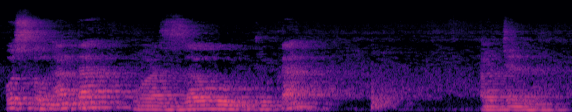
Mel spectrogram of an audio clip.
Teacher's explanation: namun harus diikhfakan, disamarkan nun sukunnya.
